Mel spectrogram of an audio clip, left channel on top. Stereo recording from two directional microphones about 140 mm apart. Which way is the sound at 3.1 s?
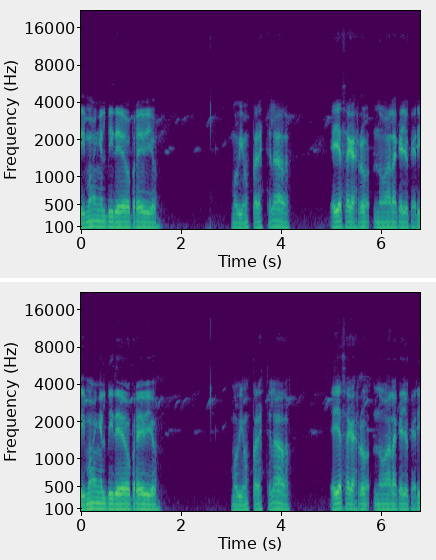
35° right (ahead or behind).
